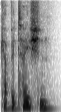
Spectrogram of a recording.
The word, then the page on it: capitation: British English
